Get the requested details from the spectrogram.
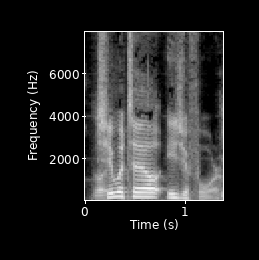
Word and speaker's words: Chiwetel Ejiofor: It's Chiwetel Ejiofor.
